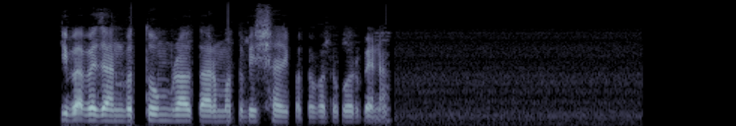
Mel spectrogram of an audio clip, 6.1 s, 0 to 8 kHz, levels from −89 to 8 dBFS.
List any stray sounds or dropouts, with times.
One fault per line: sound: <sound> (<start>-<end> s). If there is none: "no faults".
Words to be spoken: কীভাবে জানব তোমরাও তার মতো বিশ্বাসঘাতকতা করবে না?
no faults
